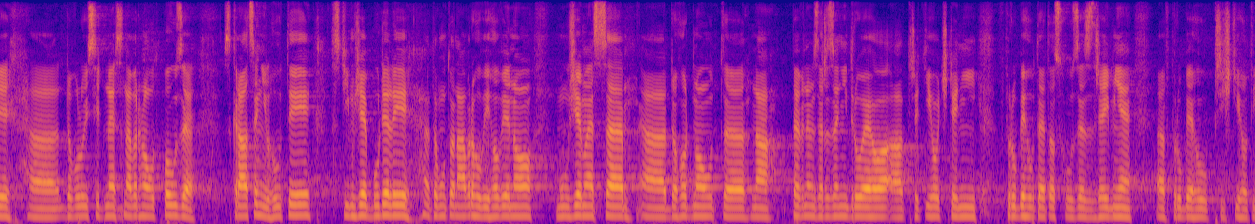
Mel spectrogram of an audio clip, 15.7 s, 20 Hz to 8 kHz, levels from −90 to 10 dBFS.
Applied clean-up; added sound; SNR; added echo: none; none; none; none.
